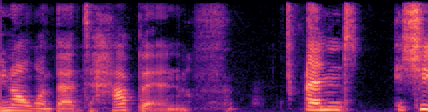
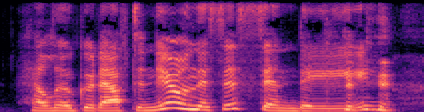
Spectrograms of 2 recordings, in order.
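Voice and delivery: put-on atrocious Texan accent. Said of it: "my atrocious Texan accent".

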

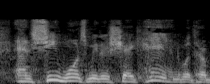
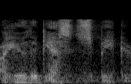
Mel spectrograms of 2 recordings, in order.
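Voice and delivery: play-acted breathy, hushed, prayerful tone of voice; 5 semitones lower, 7 dB quieter than usual. Recounting a lady who approached at a church handshake, imitating a praying tone. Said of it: "with kind of a praying tone of voice".

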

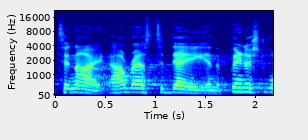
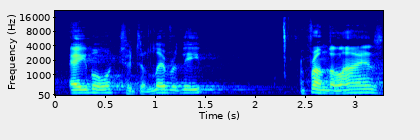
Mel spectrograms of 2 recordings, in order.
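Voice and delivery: ordinary talk

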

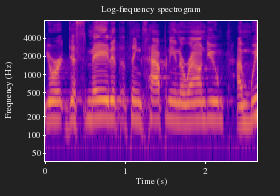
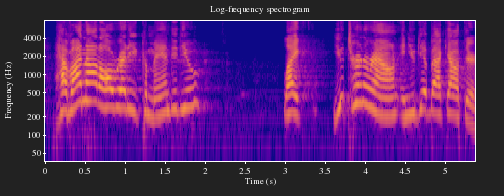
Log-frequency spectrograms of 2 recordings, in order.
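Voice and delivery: put-on loud, high, sassy old woman voice; 5 semitones higher, 7 dB louder than usual. Acting out god as a sassy old woman scolding a complainer: sassy old woman voice. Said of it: "just a sassy old woman".

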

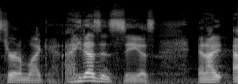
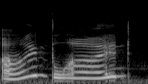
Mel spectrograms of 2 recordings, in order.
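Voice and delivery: meekest little voice, very high. Retelling what someone behind her said, imitating a meek voice. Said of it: "in the like meekest voice".

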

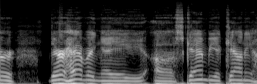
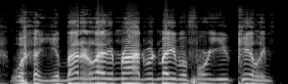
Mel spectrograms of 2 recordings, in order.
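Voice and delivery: put-on old drunk voice, pitched much higher; 5 semitones higher, 4 dB louder than usual. Telling a joke about a preacher and an old drunk, voicing the drunk. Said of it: "that old drunk says".

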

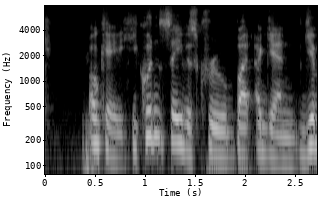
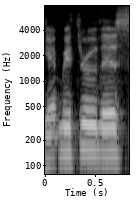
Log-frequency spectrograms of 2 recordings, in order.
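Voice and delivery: mock calm, unemotional voice. Discussing a stoic character, quoting his line over comms; imitating Miller's cool voice. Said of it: "got that cool voice being like".

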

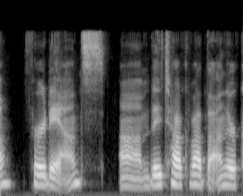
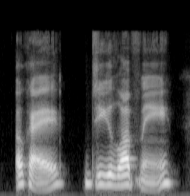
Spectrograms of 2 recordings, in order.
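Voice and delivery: put-on softer, quieter voice. Retelling a scene where she gets closer: imitating someone speaking quieter. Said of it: "she kinda gets, like, quieter".

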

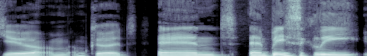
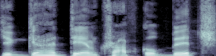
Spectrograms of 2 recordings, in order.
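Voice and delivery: imitated, upset-sounding voice. Retelling a scene, imitating upset Picard. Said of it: "and he's very upset".

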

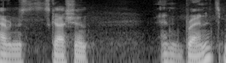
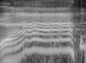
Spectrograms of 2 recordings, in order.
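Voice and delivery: high, loud crying wail. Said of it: "And it just like".

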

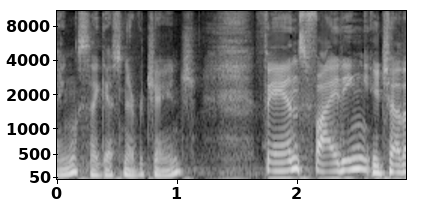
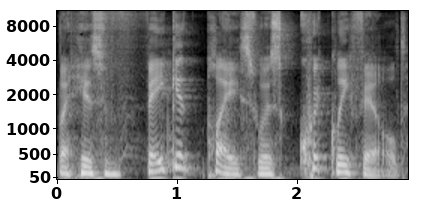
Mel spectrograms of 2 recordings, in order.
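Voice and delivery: normal talking voice

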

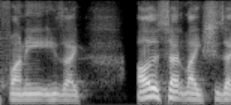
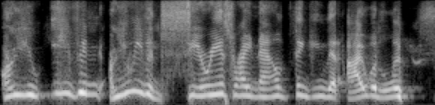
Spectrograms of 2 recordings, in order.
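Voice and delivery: mock yelling, higher pitch; 8 semitones higher than usual. Retelling how he yelled in the middle of the restaurant, retelling a yell. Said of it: "he just started yelling it".

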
